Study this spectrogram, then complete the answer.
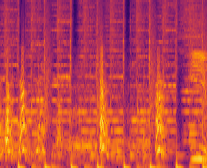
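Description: A dog barks and yips several times in quick succession over a rhythmic musical backing.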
